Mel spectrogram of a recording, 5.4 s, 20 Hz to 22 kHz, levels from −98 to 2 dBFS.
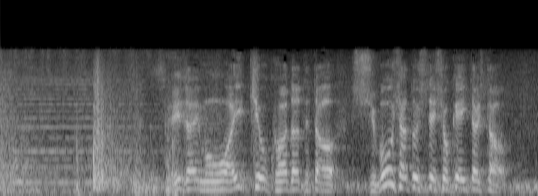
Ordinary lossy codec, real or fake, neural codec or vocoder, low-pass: none; real; none; none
